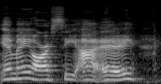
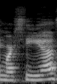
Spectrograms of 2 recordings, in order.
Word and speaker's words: Marcia: See, it's spelled M-A-R-C-I-A. And I wanted to say Marcia so bad all the time. And she finally corrected me. She said, it sounds like Marcia.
